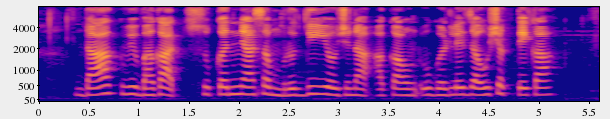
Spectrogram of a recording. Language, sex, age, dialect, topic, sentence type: Marathi, female, 36-40, Standard Marathi, banking, question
